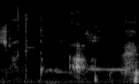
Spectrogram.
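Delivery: whispered scream with no volume. Retelling what gets said alone in the room: imitating a scream with no volume. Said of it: "so I'll be screaming, but, like, no volume".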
